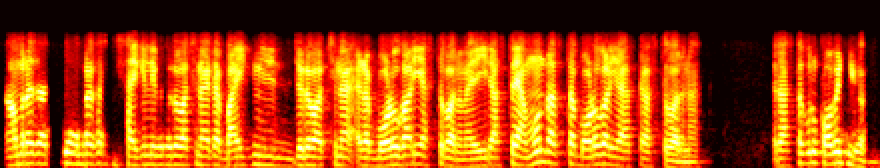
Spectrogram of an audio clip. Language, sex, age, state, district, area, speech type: Bengali, male, 18-30, West Bengal, Birbhum, urban, conversation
